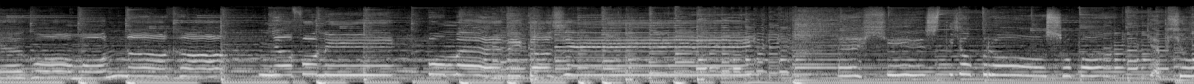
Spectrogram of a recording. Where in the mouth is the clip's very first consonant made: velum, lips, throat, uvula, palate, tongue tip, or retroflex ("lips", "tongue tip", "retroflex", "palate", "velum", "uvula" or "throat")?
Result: velum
